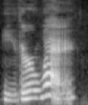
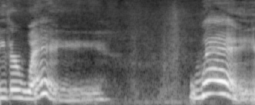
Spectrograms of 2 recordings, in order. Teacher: Notice on a one-syllable word, I'm going both up and down in pitch. That's primary stress.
